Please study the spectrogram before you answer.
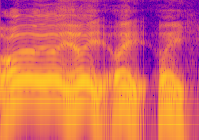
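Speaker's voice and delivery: high, repeated attention-grabbing oi; acted-out customer calling after someone; mock calling out. Calling the owner back in story.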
